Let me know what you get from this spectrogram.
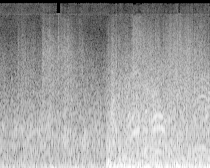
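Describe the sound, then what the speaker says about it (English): Nebelwerfer rocket artillery strikes in a World War II strategy video game, arriving as a dense, rumbling burst of low booms that swells abruptly halfway through and stays loud with crackling debris to the end. "Nebelwerfer hits in counter response"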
